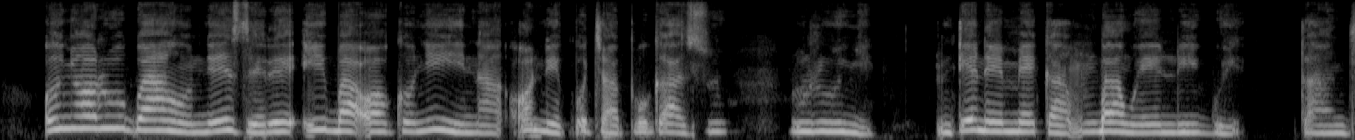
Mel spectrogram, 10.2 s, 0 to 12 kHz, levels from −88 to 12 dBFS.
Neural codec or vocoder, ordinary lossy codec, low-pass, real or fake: codec, 24 kHz, 3 kbps, HILCodec; none; none; fake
